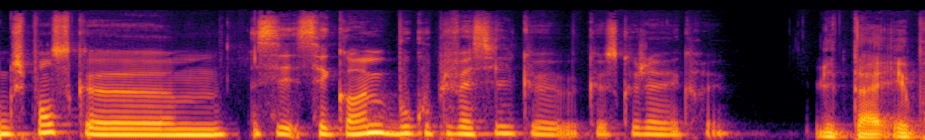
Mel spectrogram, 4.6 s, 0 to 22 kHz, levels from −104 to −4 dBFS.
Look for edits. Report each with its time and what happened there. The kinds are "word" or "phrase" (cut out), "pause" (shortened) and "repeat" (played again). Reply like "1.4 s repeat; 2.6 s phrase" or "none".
1.2 s pause

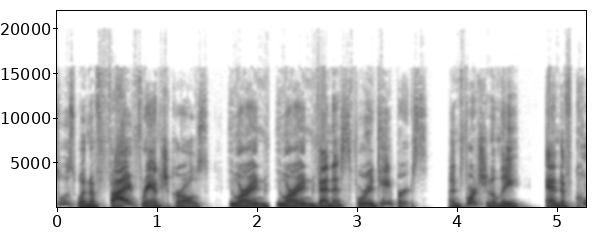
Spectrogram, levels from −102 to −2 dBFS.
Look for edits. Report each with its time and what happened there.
2.1 s repeat; 3.2 s phrase; 3.8 s pause

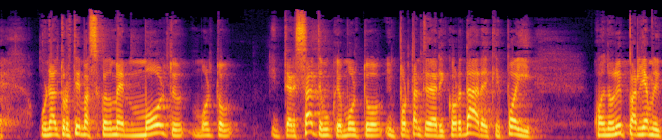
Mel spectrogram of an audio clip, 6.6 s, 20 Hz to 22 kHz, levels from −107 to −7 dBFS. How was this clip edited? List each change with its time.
none

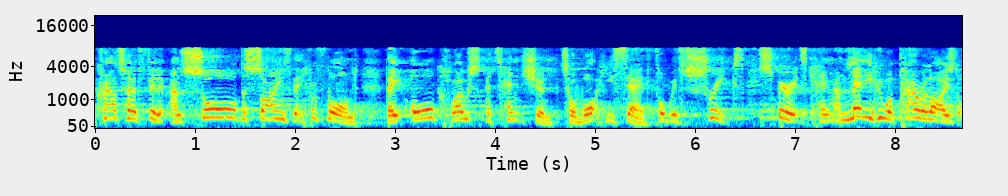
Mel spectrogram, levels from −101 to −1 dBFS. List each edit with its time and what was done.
2.1 s word; 3.4 s word; 4.6 s pause; 6.6 s word; 7.3 s phrase

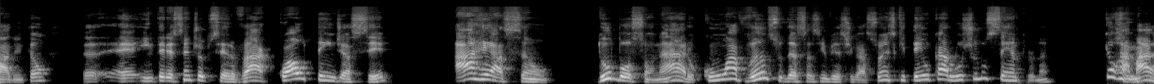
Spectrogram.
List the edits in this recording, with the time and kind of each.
none

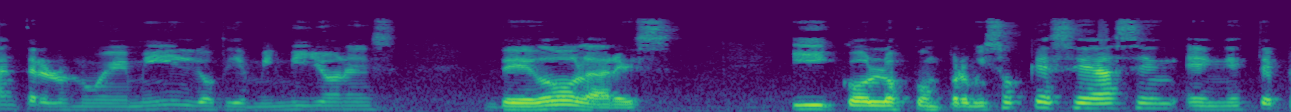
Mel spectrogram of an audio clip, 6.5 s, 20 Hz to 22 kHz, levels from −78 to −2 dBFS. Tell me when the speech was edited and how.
none

